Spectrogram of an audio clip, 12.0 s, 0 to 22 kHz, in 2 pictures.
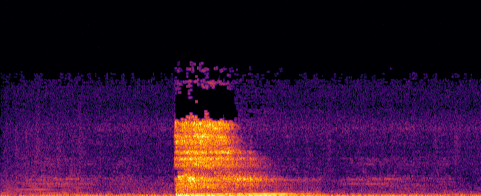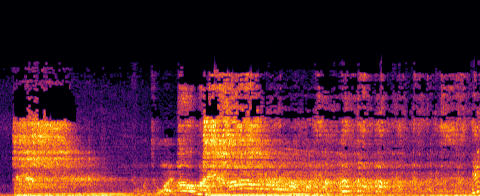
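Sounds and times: lightsaber low hum: 0.6s - 7.9s.

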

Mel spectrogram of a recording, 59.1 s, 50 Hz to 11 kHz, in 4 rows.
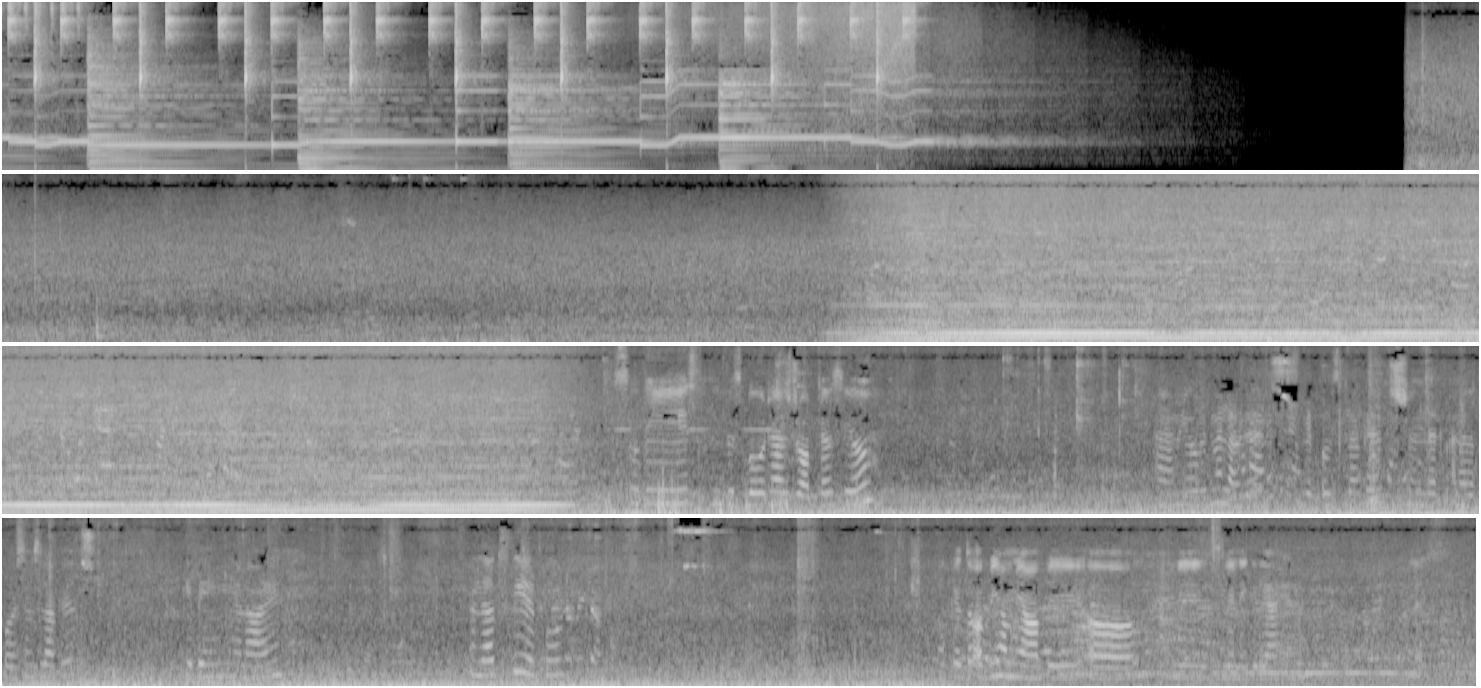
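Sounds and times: low outdoor rumble: 14.1s - 59.0s
speedboat engine drone: 23.0s - 36.9s, 54.8s - 59.0s.

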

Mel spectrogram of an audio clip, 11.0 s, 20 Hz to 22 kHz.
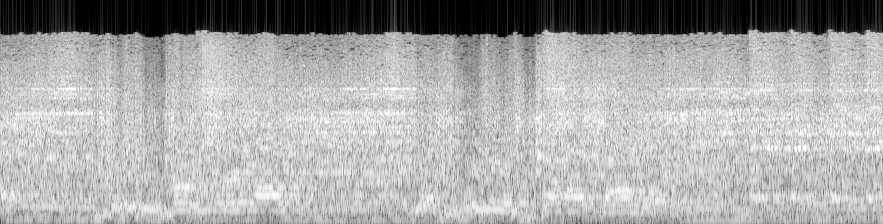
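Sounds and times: heavy rock band playing: 0.0s - 11.0s.

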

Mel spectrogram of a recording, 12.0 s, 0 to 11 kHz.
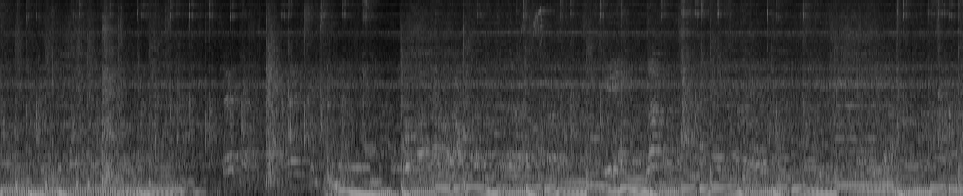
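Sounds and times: background music: 0.0s - 2.6s, 4.0s - 12.0s
ping pong ball hit by paddle: 0.0s - 4.8s, 6.4s - 10.2s, 11.1s - 12.0s.

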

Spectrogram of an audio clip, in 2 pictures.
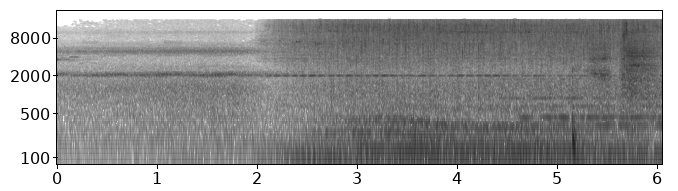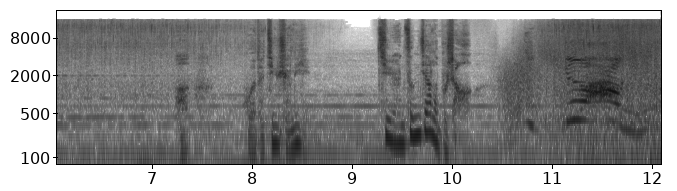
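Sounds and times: fizzing hiss: 2.0s - 8.7s, 10.5s - 12.0s
low music drone: 2.2s - 10.4s.

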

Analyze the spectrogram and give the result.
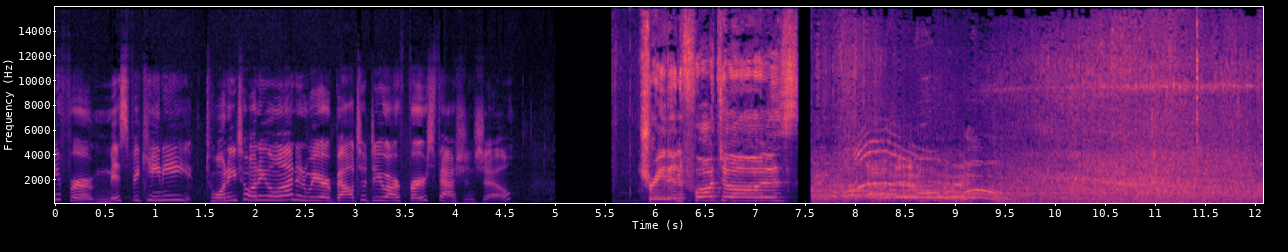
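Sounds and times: passing vehicle engine: 7.7s - 12.0s.

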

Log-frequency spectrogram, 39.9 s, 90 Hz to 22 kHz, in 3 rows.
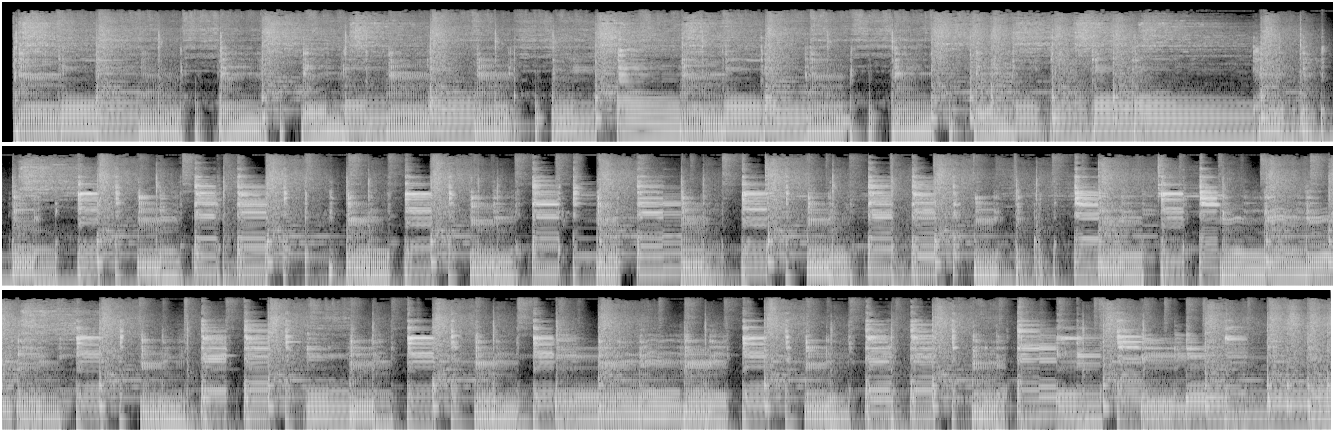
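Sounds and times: electric bass playing: 0.1s - 39.9s.

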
